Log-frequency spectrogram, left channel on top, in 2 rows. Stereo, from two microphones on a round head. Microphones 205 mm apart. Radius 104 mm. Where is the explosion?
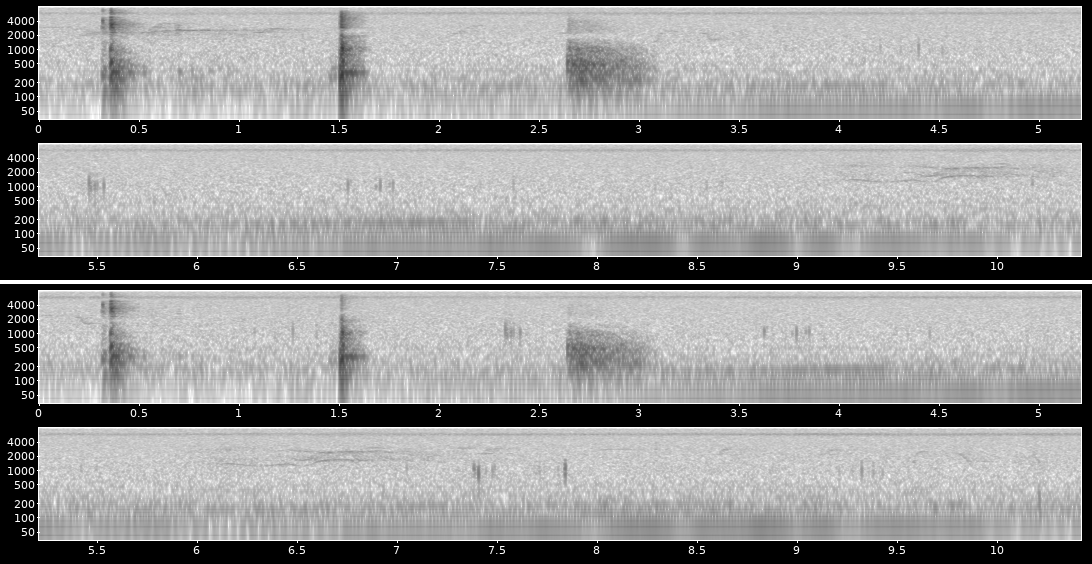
50° left (ahead or behind).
